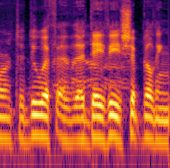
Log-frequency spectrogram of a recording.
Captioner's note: speaking French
